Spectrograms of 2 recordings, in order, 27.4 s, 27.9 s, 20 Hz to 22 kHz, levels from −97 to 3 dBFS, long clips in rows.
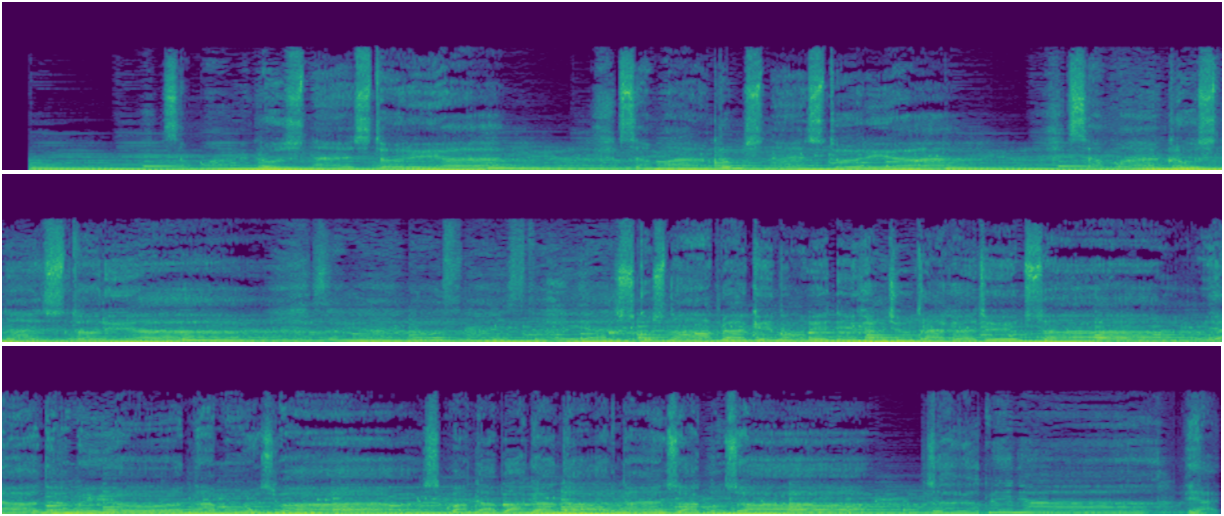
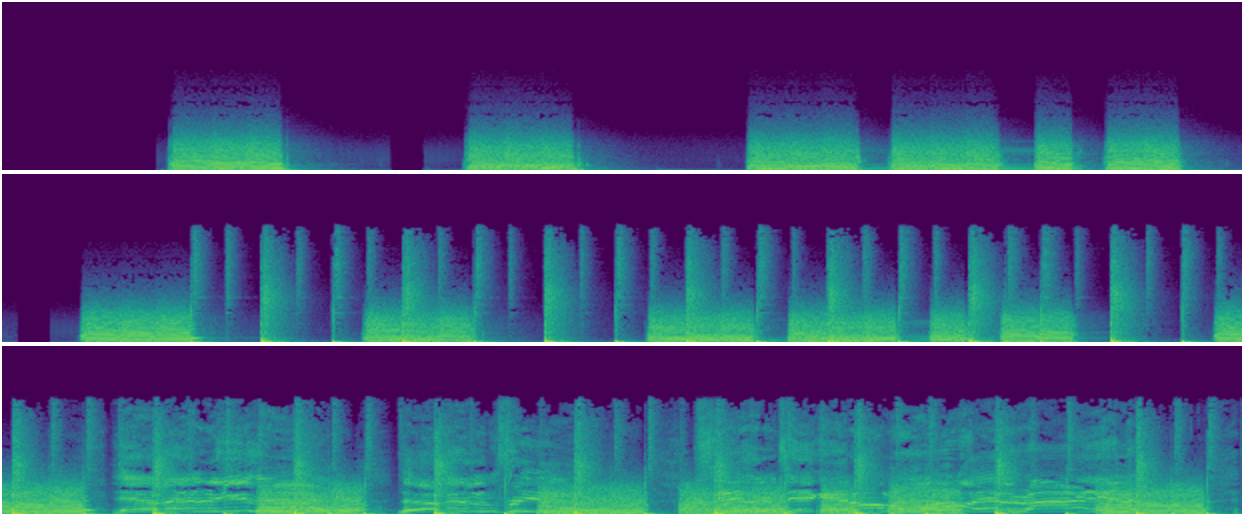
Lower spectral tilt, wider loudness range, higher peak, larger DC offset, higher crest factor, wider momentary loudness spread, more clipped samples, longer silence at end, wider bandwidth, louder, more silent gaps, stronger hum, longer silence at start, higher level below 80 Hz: first, -6 dB/octave vs -4.5 dB/octave; about the same, 3 LU vs 5 LU; about the same, -4 dBFS vs -2 dBFS; neither; about the same, 16 dB vs 18 dB; about the same, 8 LU vs 8 LU; neither; about the same, 0.05 s vs 0.05 s; about the same, 16.5 kHz vs 15.5 kHz; about the same, -20 LUFS vs -18 LUFS; second, none vs 2.92-2.96 s, 9.55-9.59 s; neither; second, 0.2 s vs 1.25 s; second, -52 dBFS vs -32 dBFS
